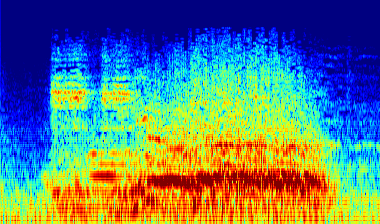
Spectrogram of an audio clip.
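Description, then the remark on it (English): A crowd of voices joins in a loud, drawn-out roar imitating lions, swelling for about three seconds before trailing off into murmuring. “It didn't sound like lions roaring.”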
